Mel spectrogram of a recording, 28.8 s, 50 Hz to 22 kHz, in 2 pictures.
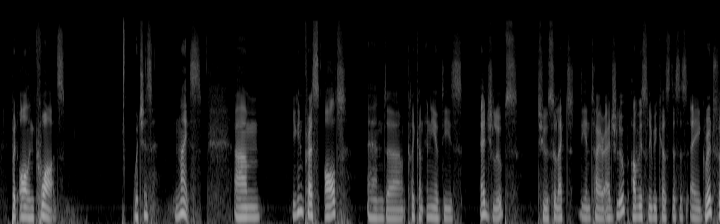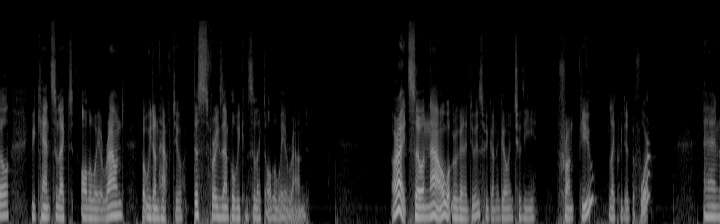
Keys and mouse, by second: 2.5 middle click, 3.6 alt+click, 6.8 alt+click, 8.0 alt+click, 9.2 alt+click, 9.8 alt+click, 10.7 alt+click, 18.1 alt+click, 19.1-20.9 middle drag, 24.1 KP_1, 26.9 shift+middle click, 28.4 shift+middle click.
